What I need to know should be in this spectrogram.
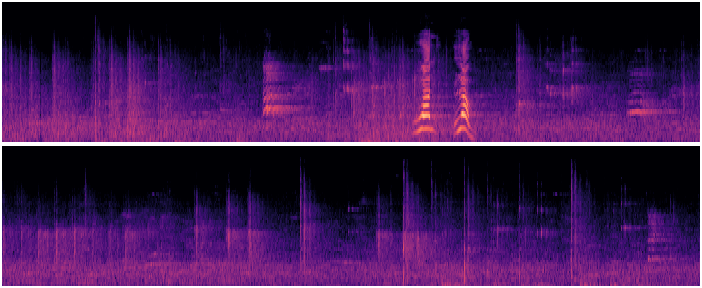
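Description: Rackets strike a shuttlecock in a quick rally.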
